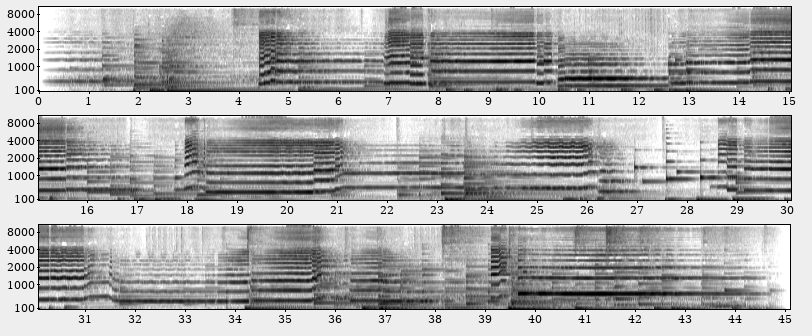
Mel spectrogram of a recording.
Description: piano
sax
bass
drums
percussion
